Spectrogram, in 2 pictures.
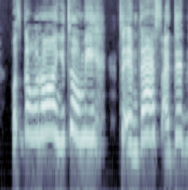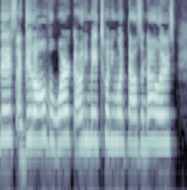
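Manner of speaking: anguished, high, loud crying plea.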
